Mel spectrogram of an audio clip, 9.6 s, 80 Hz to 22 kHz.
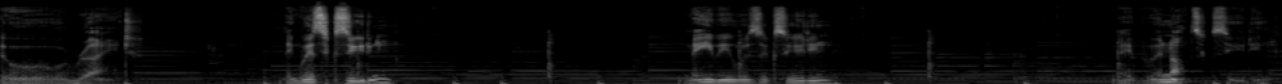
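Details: Dysphonia in a man on day 2 of recovery after surgery; cords mostly healed but lacking strength and stamina, sounding laryngitis-like, with physiotherapy pushing the voice.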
